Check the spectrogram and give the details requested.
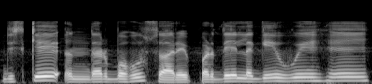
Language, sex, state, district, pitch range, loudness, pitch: Hindi, male, Uttar Pradesh, Saharanpur, 125-165 Hz, -13 LUFS, 145 Hz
